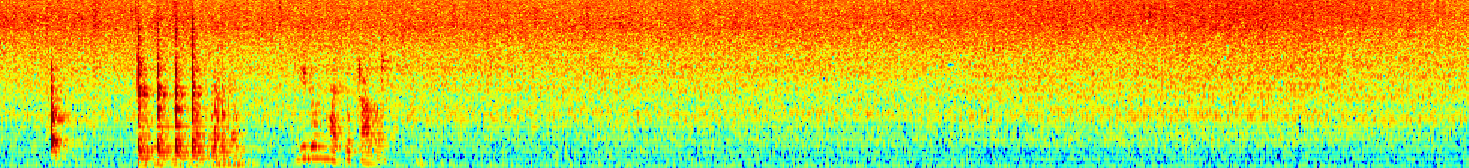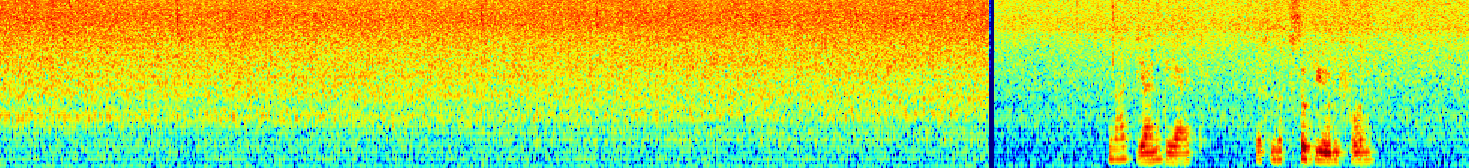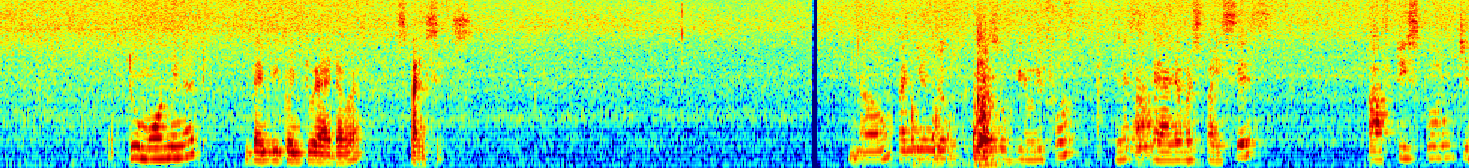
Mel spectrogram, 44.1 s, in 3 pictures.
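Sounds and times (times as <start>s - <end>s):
onion sizzling in hot oil: 0.0s - 44.0s.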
